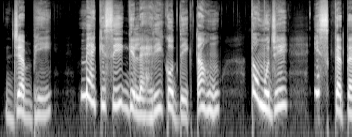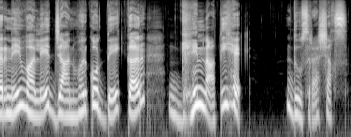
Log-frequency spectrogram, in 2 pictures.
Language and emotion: Urdu, disgusted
